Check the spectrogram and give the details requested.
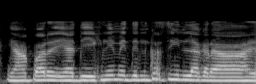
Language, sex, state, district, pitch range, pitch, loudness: Hindi, male, Bihar, Purnia, 180-205 Hz, 195 Hz, -15 LUFS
